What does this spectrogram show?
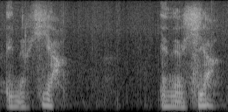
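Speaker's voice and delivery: very soft, breathy answer; hushed reply. Retold or imitated. A monk answering the young man, hushed. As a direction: say it like a secret.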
